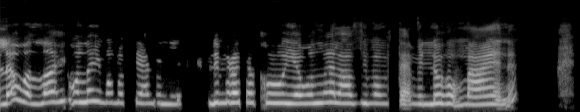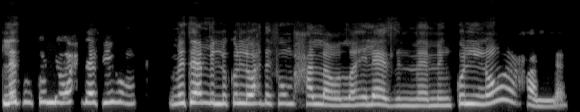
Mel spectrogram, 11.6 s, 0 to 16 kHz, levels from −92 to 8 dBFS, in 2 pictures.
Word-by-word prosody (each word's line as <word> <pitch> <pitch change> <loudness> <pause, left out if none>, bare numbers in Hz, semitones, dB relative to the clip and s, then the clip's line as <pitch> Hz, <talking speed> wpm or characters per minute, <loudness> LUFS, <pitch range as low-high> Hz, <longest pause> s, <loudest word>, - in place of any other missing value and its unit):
لأ 295 - +3
والله. 330 0 +1
والله 335 +2 +2
ماما 310 -1 -6
بتعمل 295 -1 -5
ل 265 0 -5 0.3
لمرات 320 +2 +2
أخويا. 305 -2 +2
والله 300 +3 0
العظيم 295 -1 -1
ماما 290 -1 -5
بتعمل 270 -1 -3
لهم 280 -3 0
معانا. 260 +1 0 0.7
لازم 325 +3 +5
كُلّ 330 -1 +4
واحدة 320 -1 +1
فيهم، 315 -3 -1 0.3
بتعمل 305 +1 +3
لكل 290 +1 +1
واحدة 290 0 +1
فيهم 285 0 -5
حلّة 270 -3 -1
والله 230 +2 -2
لازم، 240 -4 0
م 220 0 -2
من 225 0 -2
كُلّ 285 +1 +3
نوع 355 +4 0
حلّة. 195 -2 -3
290 Hz, 155 wpm, -24 LUFS, 270-315 Hz, 0.7 s, لازم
